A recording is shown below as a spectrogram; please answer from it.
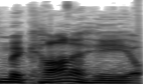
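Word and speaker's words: McConaughy: out in Nebraska is Lake MCC or apparently Lake Mech as locals say A 55.78 squ Mile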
